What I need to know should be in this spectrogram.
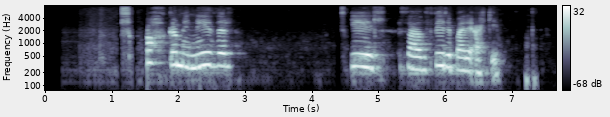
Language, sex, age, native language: Icelandic, female, 18-19, Icelandic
